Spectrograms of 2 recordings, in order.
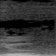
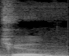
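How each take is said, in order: First: The word begins with a y sound. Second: The word begins with a j sound. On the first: The speaker calls it wrong. "not you. I keep saying you" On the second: The speaker calls it right. "So it's Ju"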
